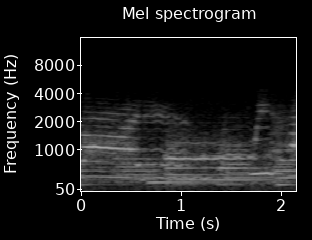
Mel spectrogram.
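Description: A woman singing a song with held notes over a small band accompaniment.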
